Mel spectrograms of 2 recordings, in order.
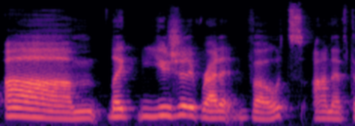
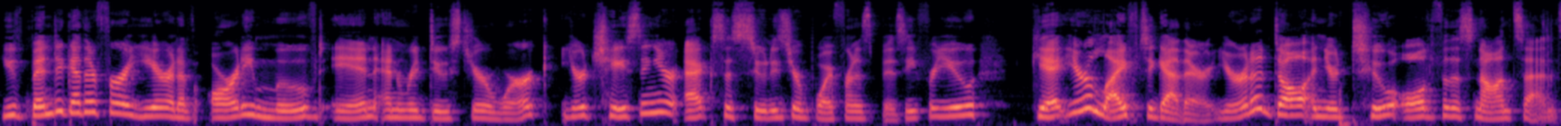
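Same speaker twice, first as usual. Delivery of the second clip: normal talking voice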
